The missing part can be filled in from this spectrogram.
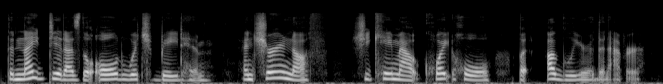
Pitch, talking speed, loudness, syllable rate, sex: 225 Hz, 190 wpm, -19 LUFS, 4.8 syllables/s, female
